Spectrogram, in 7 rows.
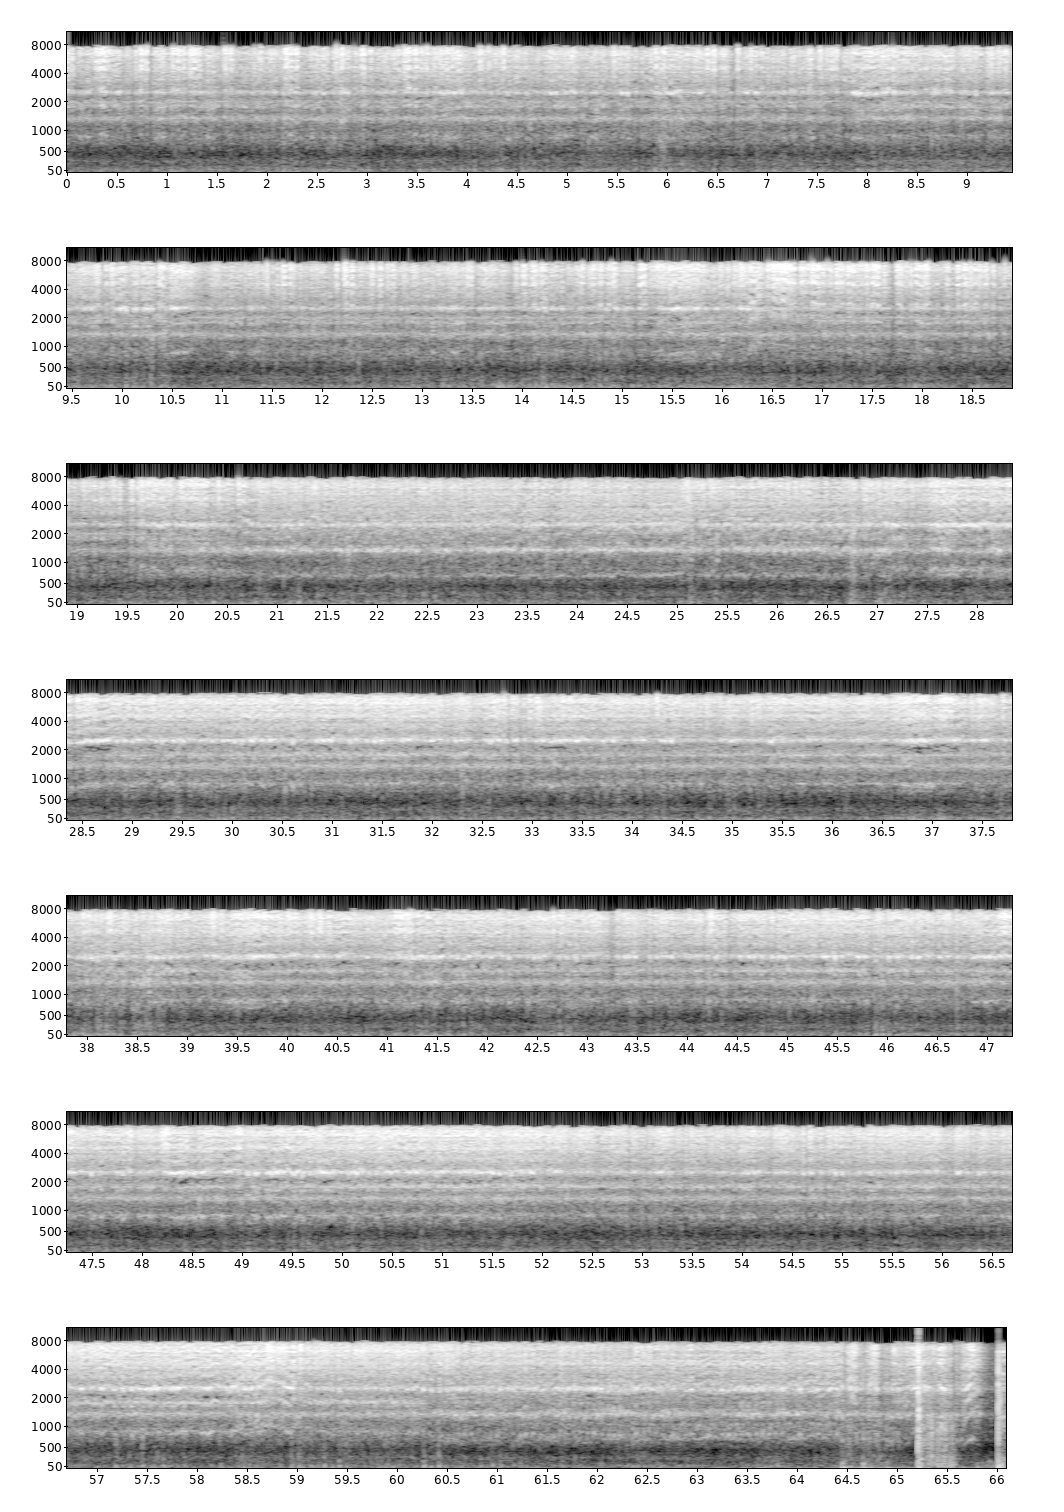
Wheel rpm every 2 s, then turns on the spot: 230, 240, 230, 230, 230, 230, 230, 230, 250, 230, 190, 160, 160, 180, 220, 230, 230, 230, 230, 230, 220, 230, 240, 230, 230, 230, 230, 230, 230, 240, 190, 160, 140.
none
